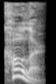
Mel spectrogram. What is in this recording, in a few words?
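"coaler", English, British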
